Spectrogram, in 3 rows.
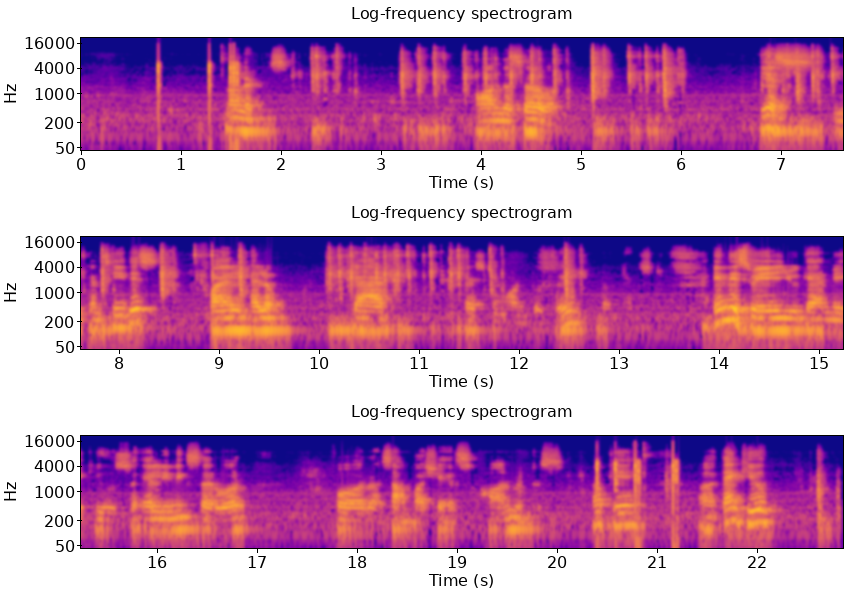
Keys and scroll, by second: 2.3-5.5 typing, 5.1 Return, 5.8 Return, 6.6-8.7 typing, 8.4 Return, 9.2 Return, 9.8-11.9 typing, 12.4 Return.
